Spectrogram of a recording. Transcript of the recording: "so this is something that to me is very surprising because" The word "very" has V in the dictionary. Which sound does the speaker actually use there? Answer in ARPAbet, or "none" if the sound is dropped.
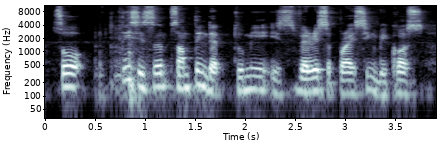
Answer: V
